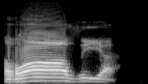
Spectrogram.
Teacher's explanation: ये रा भी पुर होगी, इसके ऊपर जबर है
